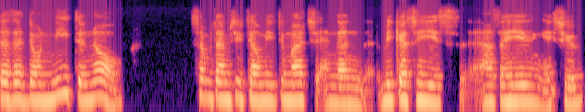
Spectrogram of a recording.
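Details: Adult woman, a retired nurse, with multiple system atrophy, mainly parkinsonian type with some cerebellar features, whose speech symptoms began about two years earlier, who can no longer speak fast and has some days with no voice; dysarthria.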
